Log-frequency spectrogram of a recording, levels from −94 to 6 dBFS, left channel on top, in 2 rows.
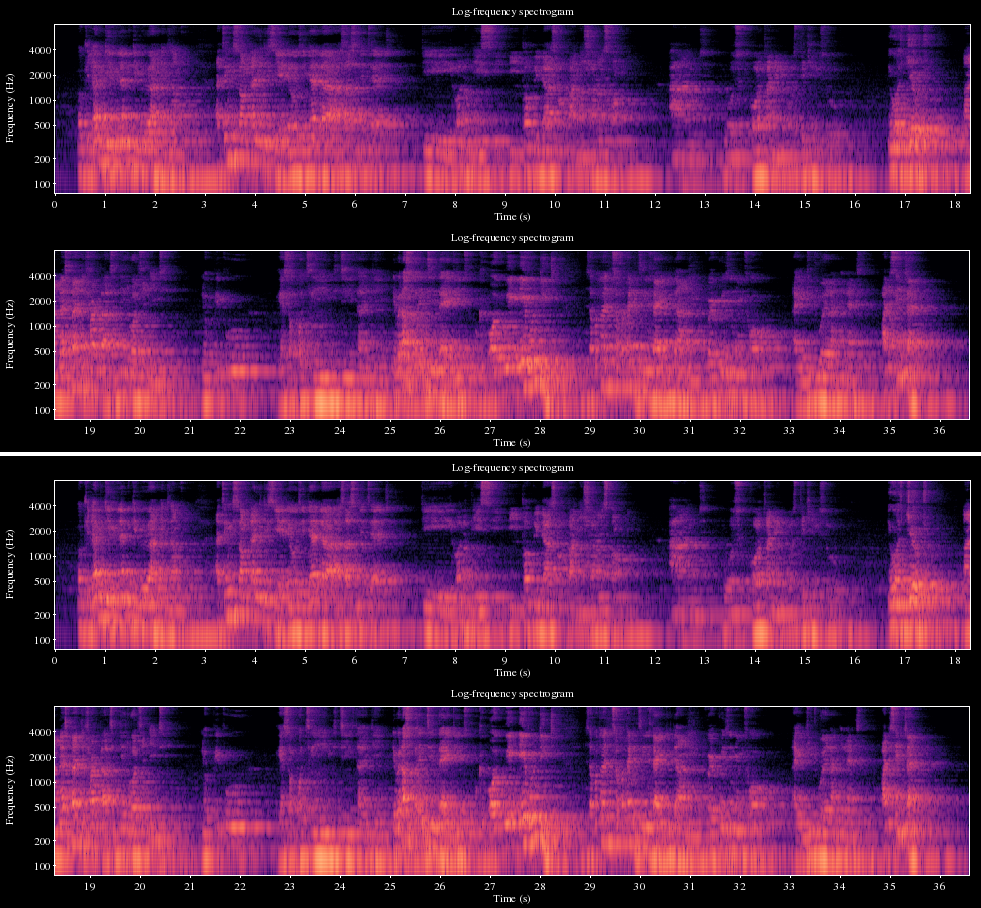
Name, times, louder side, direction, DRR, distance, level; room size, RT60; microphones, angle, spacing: voice 1, 0.4-6.7 7.3-11.3 12.3-13.0 13.3-15.6 16.7-17.5 18.2-20.5 21.2-22.1 22.7-28.3 28.9-32.5 33.0-34.4 34.8-35.6, right 1 dB, 70° right, -2 dB, 1.7 m, -27 dB
10.5 x 4.1 x 7.4 m, 2.1 s
head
